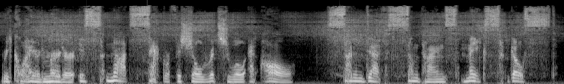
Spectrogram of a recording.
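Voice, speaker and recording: A man voicing a dying professor who has turned into a snake, speaking slowly in clipped, broken sentences. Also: mid-range voice, voice pushed up, close to an everyday voice. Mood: cold, scornful. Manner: slow, hissing, broken clipped grammar.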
